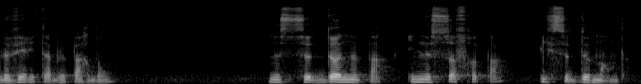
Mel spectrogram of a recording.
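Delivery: very slow, deliberate, each clause drawn out. Speaker explaining a point to a listener, speaking very slowly. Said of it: "je vais parler très lentement".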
